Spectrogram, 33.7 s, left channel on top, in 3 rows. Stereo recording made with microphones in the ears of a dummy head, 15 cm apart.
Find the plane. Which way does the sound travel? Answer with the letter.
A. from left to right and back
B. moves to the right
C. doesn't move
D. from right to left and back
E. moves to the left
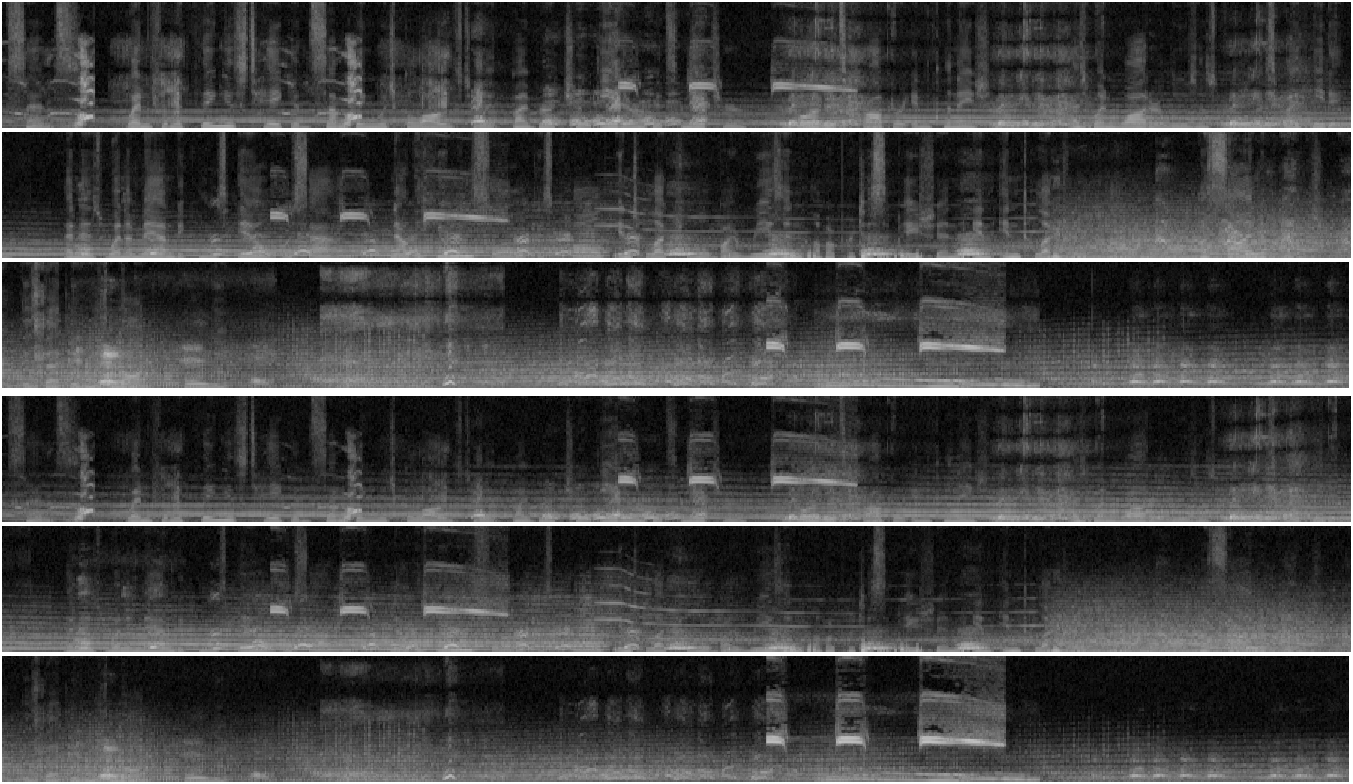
E.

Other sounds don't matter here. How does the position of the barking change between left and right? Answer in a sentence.
You can hear the barking move from left to right and back again.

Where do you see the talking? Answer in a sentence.
You can hear the talking on the left.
